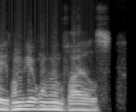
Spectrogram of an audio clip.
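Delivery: quick, fast, sneaky stage whisper. Player's character nudges Ignacio while she turns away, in a very hushed tone. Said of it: "in a very, very hushed tone be like".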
